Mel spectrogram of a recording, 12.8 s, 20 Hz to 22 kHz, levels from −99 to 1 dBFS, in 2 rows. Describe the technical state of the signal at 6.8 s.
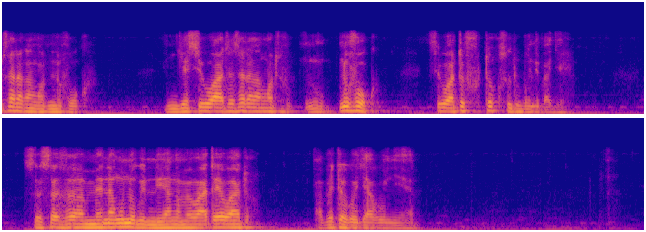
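At 6.8 s the speech sounds rough and raspy, with a hard ceiling on brightness: nothing reaches above 7.1 kHz, and the topmost band has a hissy, synthetic quality. This is AMR wideband (HD Voice) codec damage, present throughout the clip. The codec rebuilds speech below 6.4 kHz from a pulse-excited vocal tract model and fills the band above with shaped noise. The plainly audible coarseness fits one of its lowest modes, around 8.85 kbit/s.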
